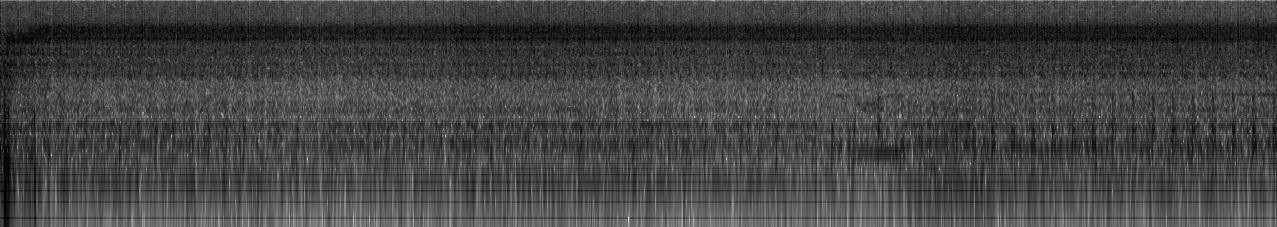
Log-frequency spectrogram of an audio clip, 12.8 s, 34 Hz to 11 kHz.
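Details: 2002 Audi A8 quattro 3.7 automatic, hot engine idling in D or R: light, fairly steady tapping about twice a second over a hissy hum; knock vanishes when driving, unchanged for three years, no fault codes, source unknown.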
